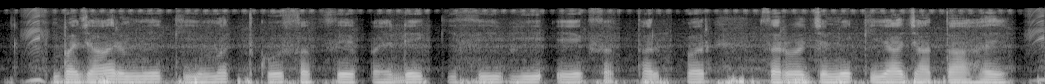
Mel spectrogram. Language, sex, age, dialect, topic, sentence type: Hindi, male, 18-24, Kanauji Braj Bhasha, banking, statement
